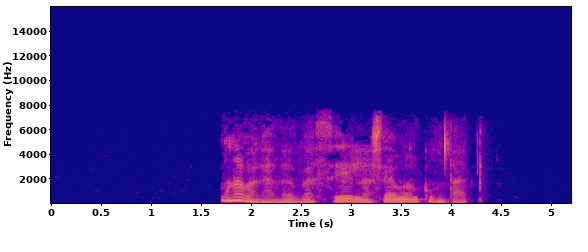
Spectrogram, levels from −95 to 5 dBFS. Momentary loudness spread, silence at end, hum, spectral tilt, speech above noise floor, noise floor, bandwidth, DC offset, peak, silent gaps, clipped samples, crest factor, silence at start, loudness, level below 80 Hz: 10 LU; 0.9 s; none; -4.5 dB/octave; 56 dB; -87 dBFS; 7.8 kHz; under 0.1%; -8 dBFS; none; under 0.1%; 26 dB; 1.7 s; -31 LUFS; -70 dBFS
